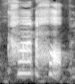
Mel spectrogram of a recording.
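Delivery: high, loud crying wail; tearful mumble. A narrator's reading. Missus Grey confessing to Big Red, crying. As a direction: blurt it out near tears. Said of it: "she mumbled".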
